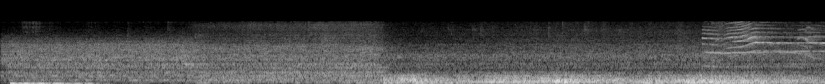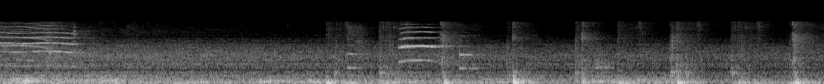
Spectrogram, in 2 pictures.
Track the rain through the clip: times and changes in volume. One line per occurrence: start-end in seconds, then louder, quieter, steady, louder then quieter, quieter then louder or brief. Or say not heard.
0.0-16.4 louder then quieter.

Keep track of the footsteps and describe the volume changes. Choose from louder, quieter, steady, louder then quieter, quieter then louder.
louder then quieter.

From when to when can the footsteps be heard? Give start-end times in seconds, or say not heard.
11.5-16.4.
